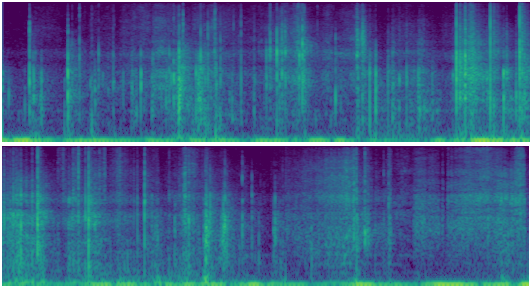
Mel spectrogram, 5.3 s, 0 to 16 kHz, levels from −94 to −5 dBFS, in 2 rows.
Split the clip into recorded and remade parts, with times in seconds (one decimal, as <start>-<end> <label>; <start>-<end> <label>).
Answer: 0.0-1.8 recorded; 1.8-3.4 remade; 3.4-5.3 recorded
